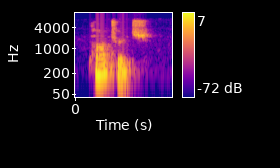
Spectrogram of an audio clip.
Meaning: 1. Any bird of a number of genera in the family Phasianidae, notably in the genera Perdix and Alectoris 2. The flesh or meat of this bird eaten as food
- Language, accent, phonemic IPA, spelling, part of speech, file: English, Southern England, /ˈpɑːtɹɪd͡ʒ/, partridge, noun, LL-Q1860 (eng)-partridge.wav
